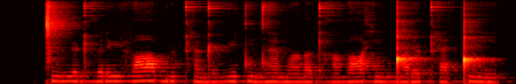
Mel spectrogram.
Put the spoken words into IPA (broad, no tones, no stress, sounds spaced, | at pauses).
ǀ ĩ n ɯ ɖʱ ɯ ɾ y v ɑ b y ʈʰ æ̃ ɖ ø v y t ĩ d æ̃ b ɑ̃ ɽ ɑ ɖʱ ɑ̃ v ɑ x ĩ ŋ͡ǃ ɑ ɾ ø ʈʰ æ ǃ ĩ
